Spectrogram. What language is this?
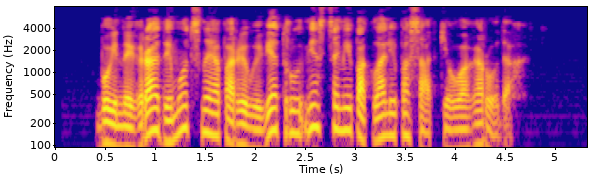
Belarusian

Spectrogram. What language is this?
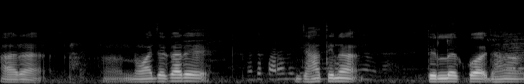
Santali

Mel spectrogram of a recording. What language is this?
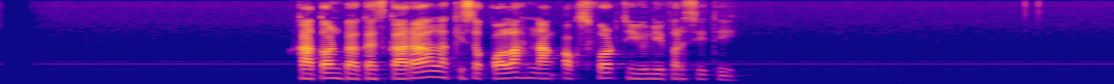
Javanese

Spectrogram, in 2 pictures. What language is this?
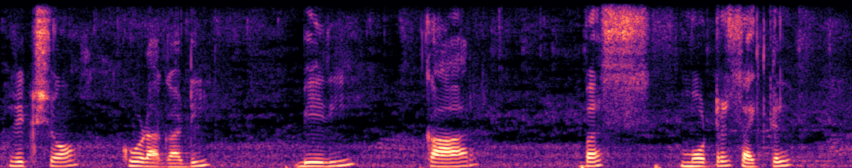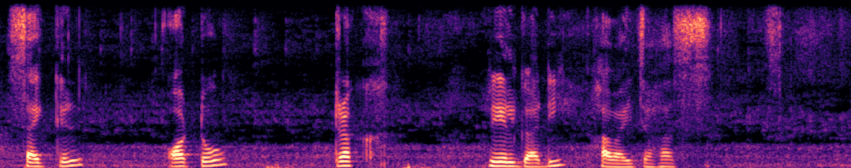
Sindhi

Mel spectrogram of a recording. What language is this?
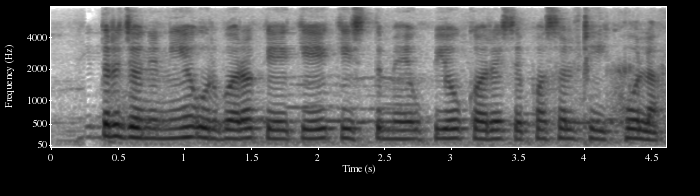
Bhojpuri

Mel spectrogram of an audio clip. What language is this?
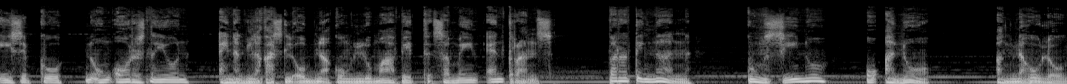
Filipino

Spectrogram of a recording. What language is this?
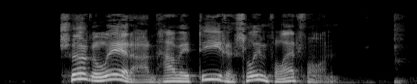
Western Frisian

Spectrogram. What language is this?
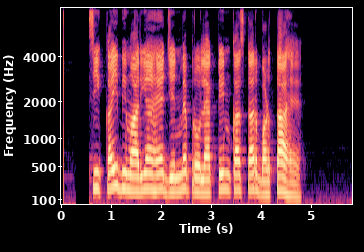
Hindi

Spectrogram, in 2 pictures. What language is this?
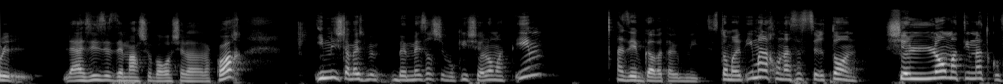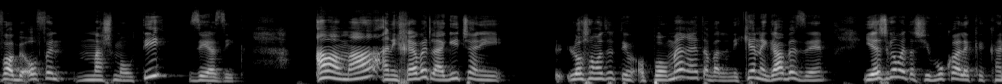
Hebrew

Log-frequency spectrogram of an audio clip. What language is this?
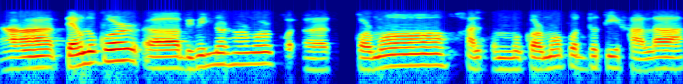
Assamese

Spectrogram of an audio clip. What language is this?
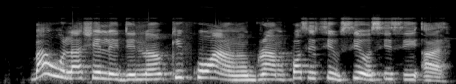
Yoruba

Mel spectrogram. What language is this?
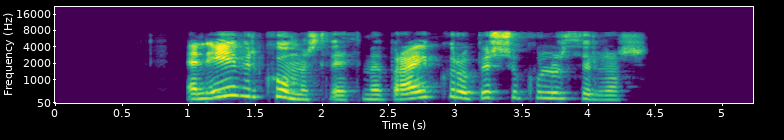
Icelandic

